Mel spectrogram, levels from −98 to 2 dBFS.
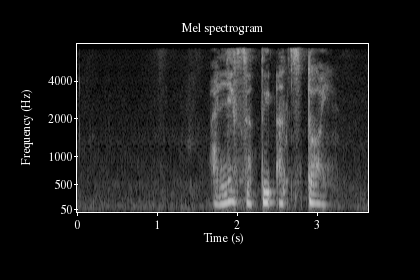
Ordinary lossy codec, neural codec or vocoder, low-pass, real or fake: MP3, 64 kbps; codec, 16 kHz, 8 kbps, FunCodec, trained on Chinese and English, 25 frames a second; 7.2 kHz; fake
